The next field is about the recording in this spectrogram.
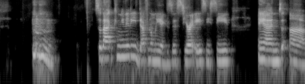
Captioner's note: clears throat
